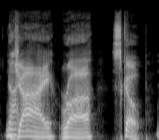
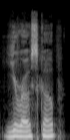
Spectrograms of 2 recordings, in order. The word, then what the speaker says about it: gyroscope: It's pronounced with three syllables, gyroscope. – Not euroscope? – No.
